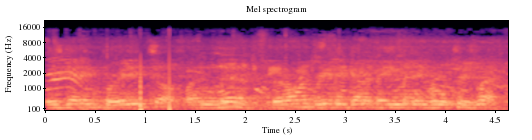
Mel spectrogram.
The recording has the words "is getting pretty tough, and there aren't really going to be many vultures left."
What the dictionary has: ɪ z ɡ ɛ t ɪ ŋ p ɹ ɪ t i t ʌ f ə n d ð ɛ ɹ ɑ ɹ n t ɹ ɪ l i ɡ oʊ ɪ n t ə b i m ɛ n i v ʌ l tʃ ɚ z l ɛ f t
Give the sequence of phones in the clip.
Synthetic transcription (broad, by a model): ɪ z ɡ ɛ t ɪ ŋ p ɹ ɪ t i t ʌ f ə n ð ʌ ɹ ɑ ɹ n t ɹ ɪ l i ɡ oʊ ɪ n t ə b i m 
